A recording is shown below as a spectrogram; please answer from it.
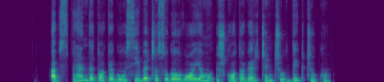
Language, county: Lithuanian, Kaunas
